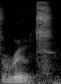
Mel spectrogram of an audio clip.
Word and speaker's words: route: afraid not mr right it's pronounced root but i don't i mean i know americans sometimes say route and stuff is why and since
